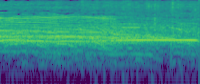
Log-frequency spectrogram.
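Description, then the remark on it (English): An audience claps and cheers in a dense, steady roar that stays loud and even for about two seconds, with whoops and voices blended into the wash of applause. “Thank you for clapping.”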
